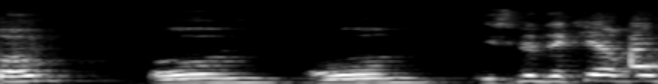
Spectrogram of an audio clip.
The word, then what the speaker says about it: ओम: इस पूरे ओम के उच्चारण में मैंने सिर्फ ध्यान से सुनिएगा, ओ, इसमें म है ही नहीं, लेकिन है ये ओम।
